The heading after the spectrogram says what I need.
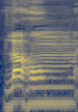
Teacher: সাকিন তাজিদ পাশাপাশি এই হুমি এইমের সাথে এরপরে গুনা হবে লাহুম দুই ঠোটের ভিজ অংশ থেকে গুনা হবে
